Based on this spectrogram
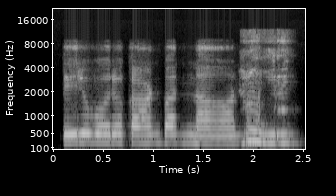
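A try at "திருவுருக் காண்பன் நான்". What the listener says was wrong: అక్కడ కావత్తు మిస్ అయ్యింది.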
